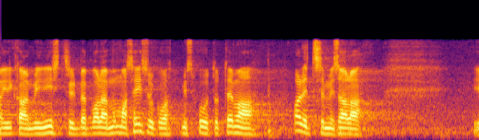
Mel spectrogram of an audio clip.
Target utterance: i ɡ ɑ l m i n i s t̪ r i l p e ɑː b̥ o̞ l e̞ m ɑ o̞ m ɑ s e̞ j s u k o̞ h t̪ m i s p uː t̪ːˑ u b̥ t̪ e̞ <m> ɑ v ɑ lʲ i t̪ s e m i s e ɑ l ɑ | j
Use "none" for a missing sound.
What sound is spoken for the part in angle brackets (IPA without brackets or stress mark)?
m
